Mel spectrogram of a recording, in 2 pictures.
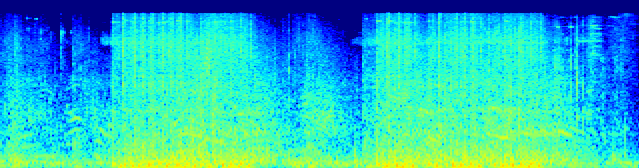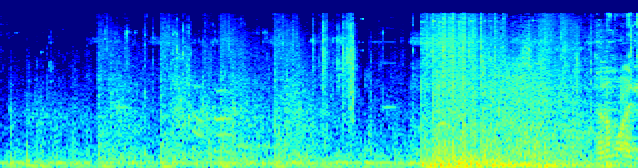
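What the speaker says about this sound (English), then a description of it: "The escort party's taking heavy fire from the roof" Heavy gunfire in Tom Clancy's The Division, dense bursts of rapid automatic shots and echoing volleys in loud waves with brief lulls, with a voice speaking beneath the shooting.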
